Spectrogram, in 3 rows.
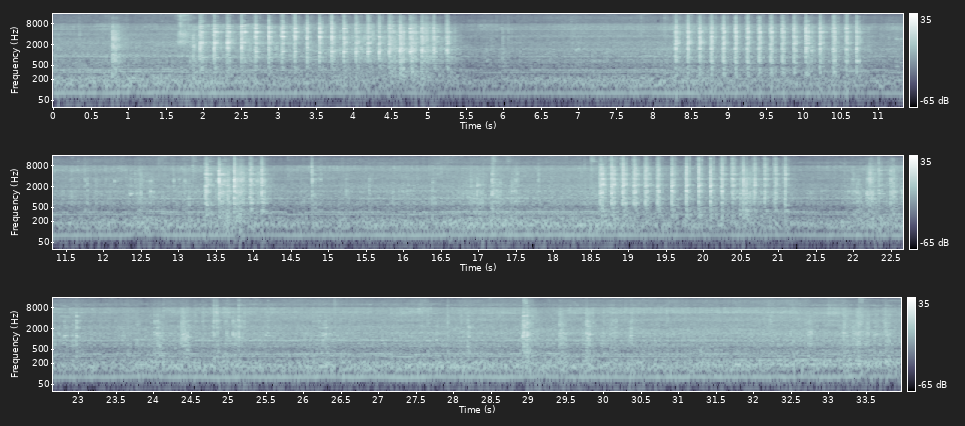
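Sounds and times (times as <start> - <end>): excavator diesel engine running: 0.0 - 33.9
hydraulic breaker hammering rock: 1.8 - 5.5, 8.3 - 10.9, 13.1 - 15.0, 18.5 - 21.3.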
